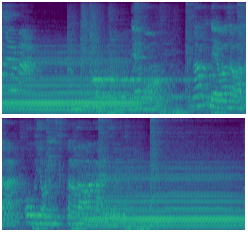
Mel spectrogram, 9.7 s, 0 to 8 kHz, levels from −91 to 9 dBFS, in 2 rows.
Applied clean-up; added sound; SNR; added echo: none; Bowed string instrument; -1 dB; reverberation time 0.7 s.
